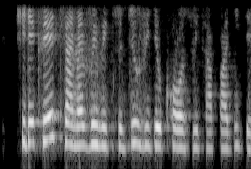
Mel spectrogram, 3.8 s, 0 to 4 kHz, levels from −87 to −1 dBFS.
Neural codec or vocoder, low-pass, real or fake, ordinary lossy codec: none; 3.6 kHz; real; none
